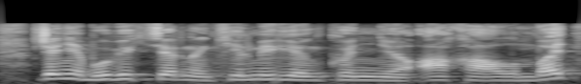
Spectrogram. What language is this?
Kazakh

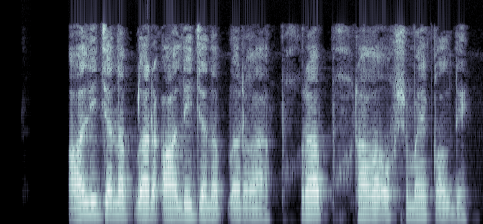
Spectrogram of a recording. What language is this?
Uyghur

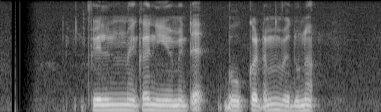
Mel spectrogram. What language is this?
Sinhala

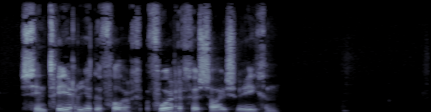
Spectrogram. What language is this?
Western Frisian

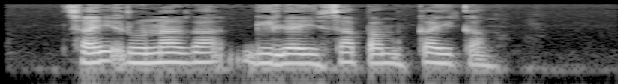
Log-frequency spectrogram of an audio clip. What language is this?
Ambo-Pasco Quechua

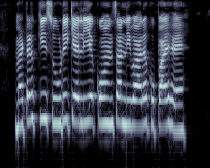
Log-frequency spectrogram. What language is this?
Hindi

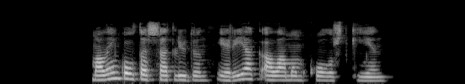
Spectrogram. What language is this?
Mari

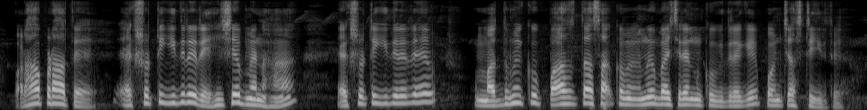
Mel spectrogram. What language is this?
Santali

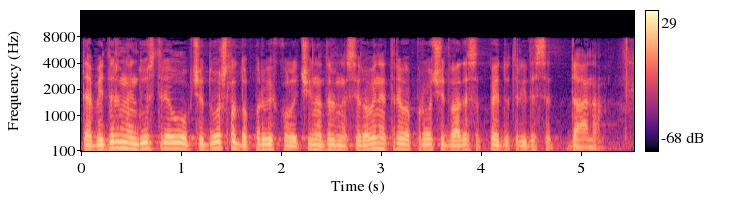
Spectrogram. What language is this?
Croatian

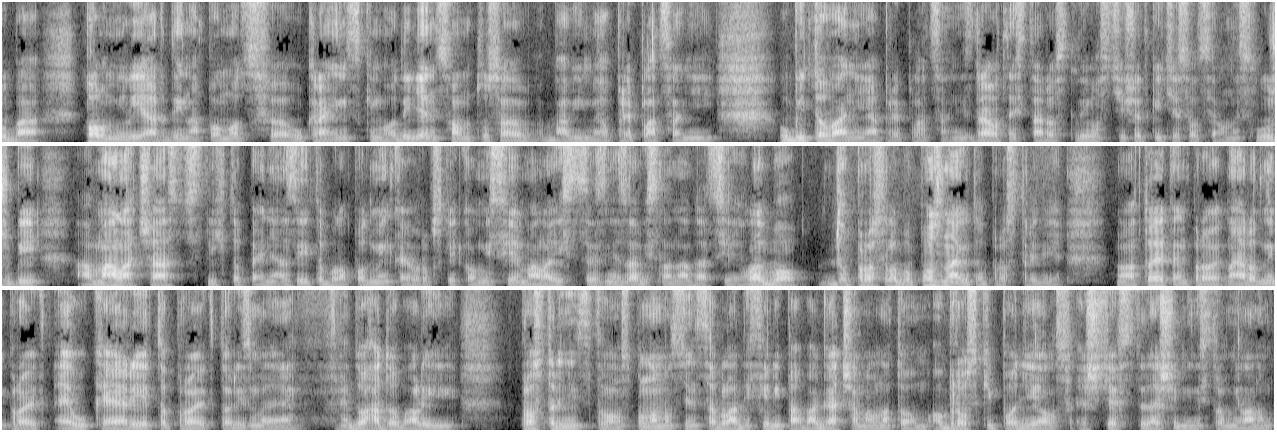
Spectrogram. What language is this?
Slovak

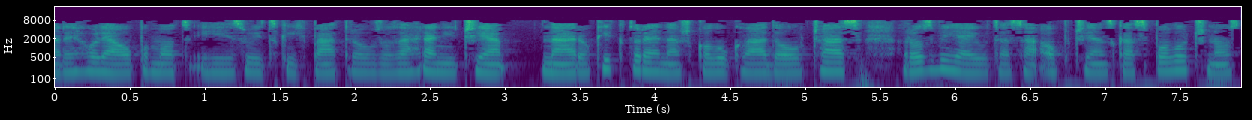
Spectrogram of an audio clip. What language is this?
Slovak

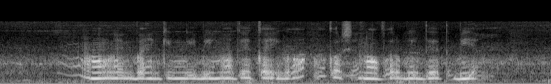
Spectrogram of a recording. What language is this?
Bhojpuri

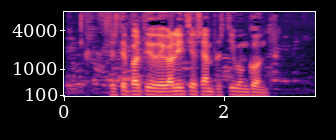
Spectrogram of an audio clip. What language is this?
Galician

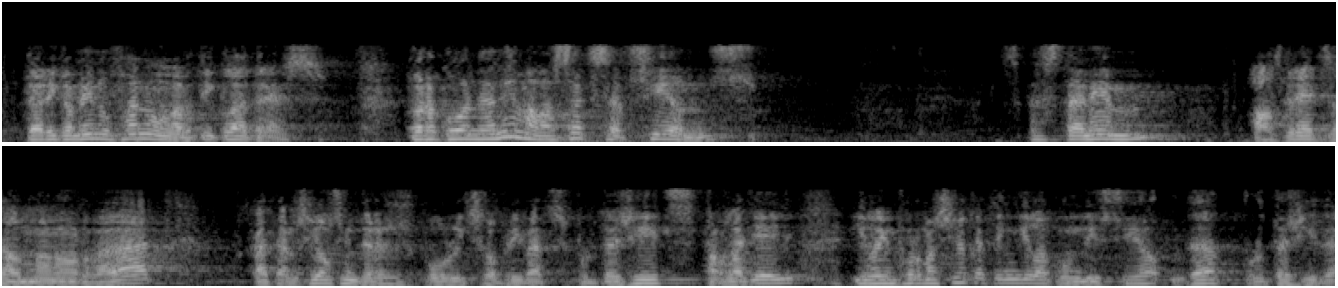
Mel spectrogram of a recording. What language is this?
Catalan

